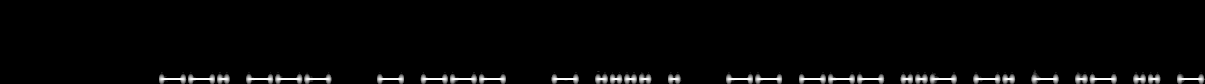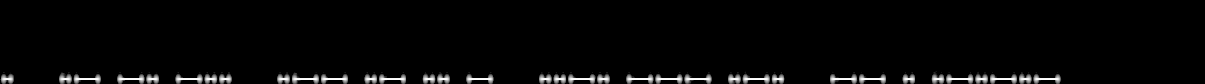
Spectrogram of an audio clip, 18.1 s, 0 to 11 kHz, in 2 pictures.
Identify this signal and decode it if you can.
Morse code, heard as a keyed tone, about 22 wpm, 700 Hz. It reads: GO TO THE MOUNTAIN AND WAIT FOR ME.
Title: Sentences from Top 1000 Words - Review Part 1 - 22wpm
